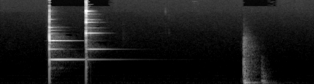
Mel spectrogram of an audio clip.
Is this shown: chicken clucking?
no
